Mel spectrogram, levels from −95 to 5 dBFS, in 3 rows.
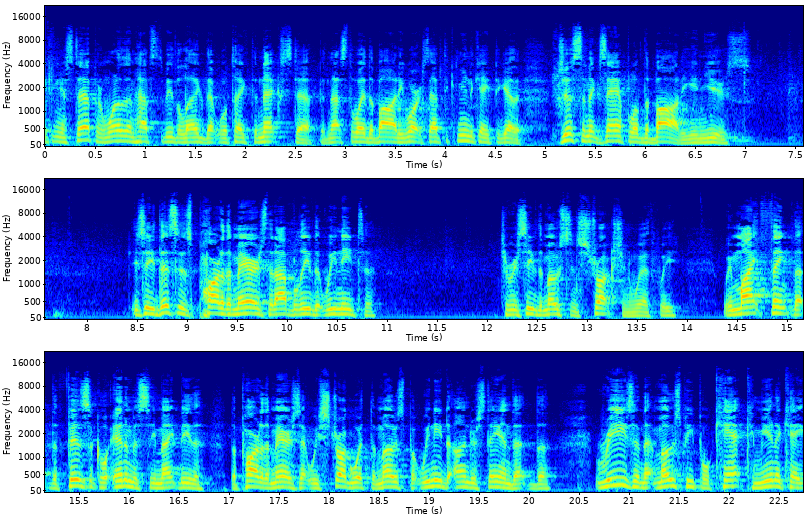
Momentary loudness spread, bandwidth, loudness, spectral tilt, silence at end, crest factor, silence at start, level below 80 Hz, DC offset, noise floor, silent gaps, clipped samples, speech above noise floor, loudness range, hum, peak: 10 LU; 13.5 kHz; -32 LUFS; -5 dB/octave; 0 s; 22 dB; 0 s; -64 dBFS; under 0.1%; -66 dBFS; none; under 0.1%; 34 dB; 4 LU; none; -10 dBFS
